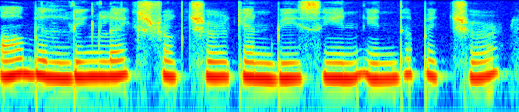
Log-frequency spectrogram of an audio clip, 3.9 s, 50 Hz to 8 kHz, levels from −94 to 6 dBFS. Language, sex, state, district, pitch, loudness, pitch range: English, female, Assam, Kamrup Metropolitan, 245 Hz, -10 LUFS, 235-260 Hz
